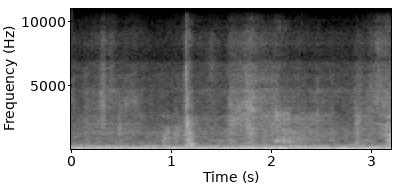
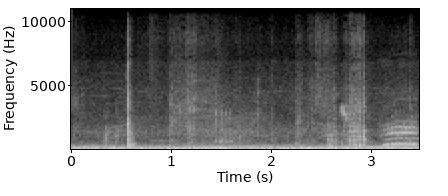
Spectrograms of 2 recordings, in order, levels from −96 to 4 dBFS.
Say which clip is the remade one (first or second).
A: first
